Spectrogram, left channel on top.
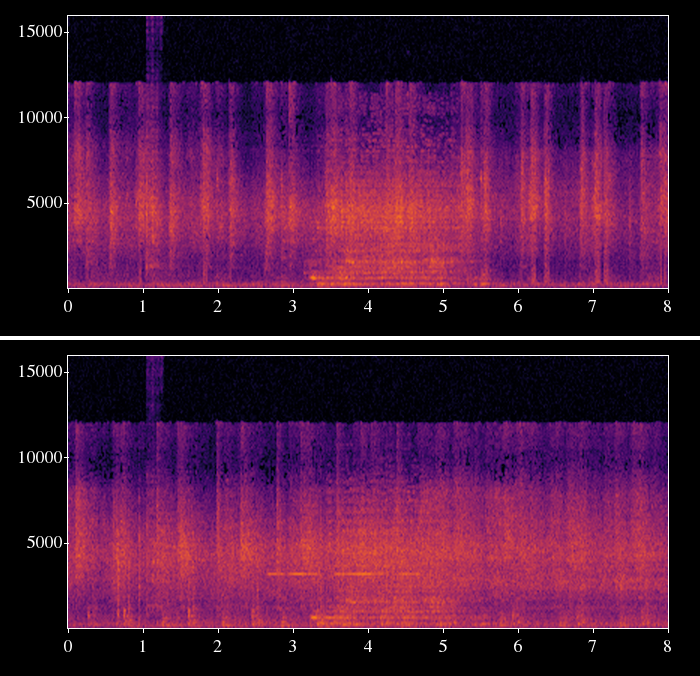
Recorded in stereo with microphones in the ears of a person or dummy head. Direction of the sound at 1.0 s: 55° left (ahead or behind).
